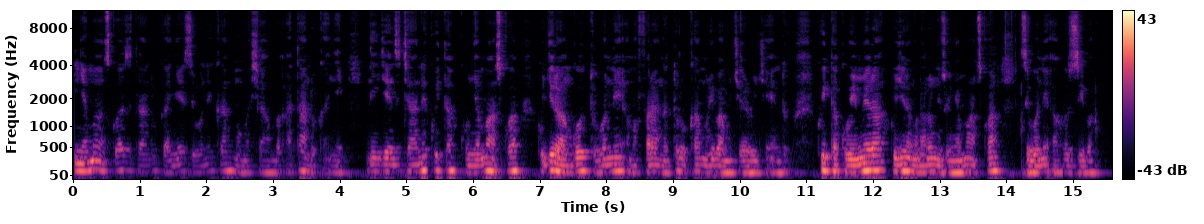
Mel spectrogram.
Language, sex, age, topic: Kinyarwanda, male, 25-35, agriculture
